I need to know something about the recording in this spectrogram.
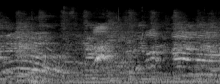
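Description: Young children chattering and calling out together around a table, one child's voice briefly loudest about halfway through, with music playing faintly underneath.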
